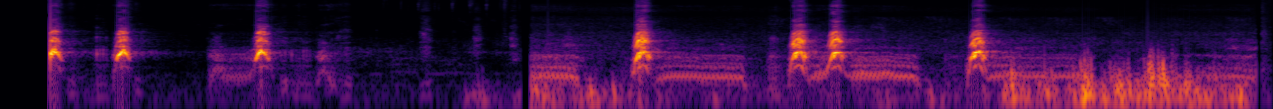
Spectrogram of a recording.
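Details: Dachshund barking indoors: sharp, loud single barks in a loose series, some in quick pairs, with lower growling grumbles between them and a quiet room otherwise.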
